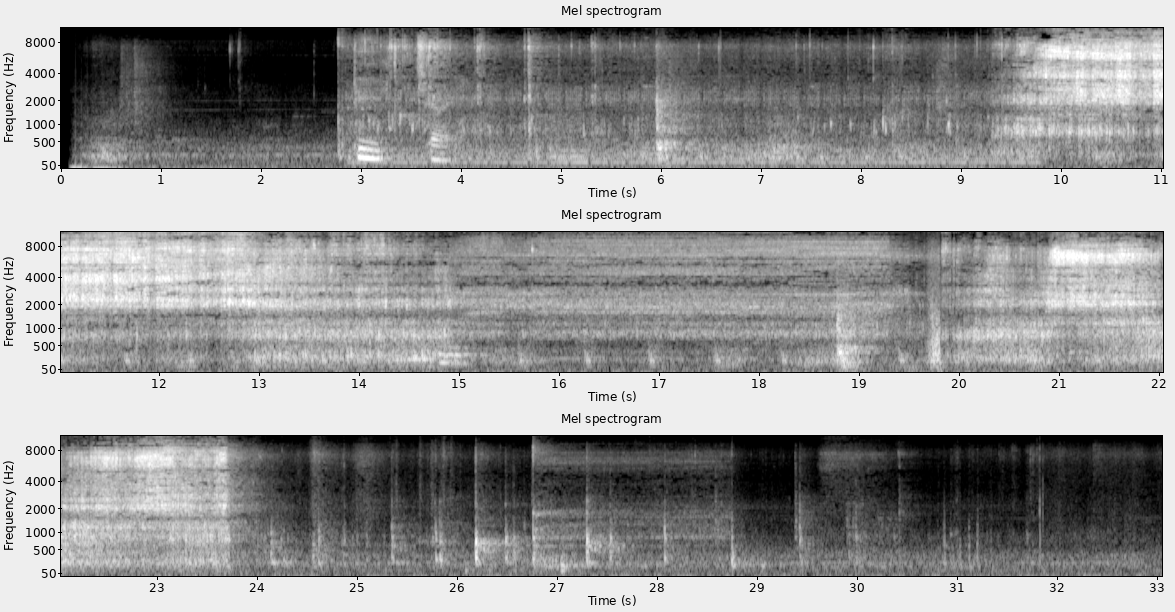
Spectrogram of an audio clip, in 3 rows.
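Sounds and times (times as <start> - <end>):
hot-drink machine hissing: 2.8 - 24.1.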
